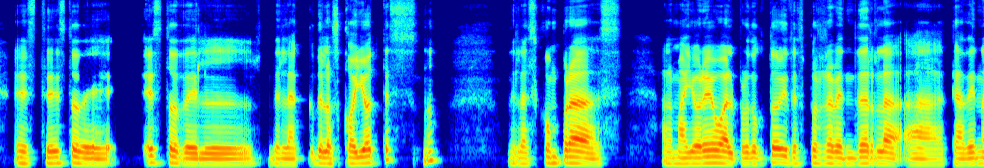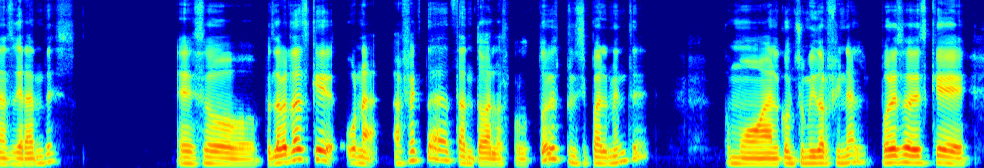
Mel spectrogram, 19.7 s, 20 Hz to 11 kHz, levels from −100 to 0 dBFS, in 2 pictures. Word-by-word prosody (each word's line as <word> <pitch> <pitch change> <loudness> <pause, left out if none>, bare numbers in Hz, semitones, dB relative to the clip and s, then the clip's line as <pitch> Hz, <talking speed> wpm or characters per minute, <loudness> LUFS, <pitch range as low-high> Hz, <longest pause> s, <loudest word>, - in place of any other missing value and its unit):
Este, 115 0 -1
esto 125 +1 0
de 110 -2 0 0.2
esto 130 -2 0
del 105 +1 +1
de 110 0 -6
la 105 0 -2
de 120 +1 -1
los 110 -1 0
coyotes, 130 - -1
¿no?, 180 0 -7 0.6
de - - -9
las 110 0 -5
compras 120 -4 +3 0.4
al 115 0 -6
mayoreo 115 +2 +4
al 115 -2 +3
productor 110 +4 +1
y - - +2
después 115 +1 -5
revenderla 115 -1 +1
a 100 -1 -2
cadenas 110 +1 -1
grandes. 125 +9 -3 1.0
Eso, 110 -4 -1
pues, - - -7
la 130 - +5
verdad 180 +8 +6
es 200 0 -4
que, 390 - +2
1, - - -2
afecta 180 0 -3
tanto 120 -7 -2
a 105 - +2
los 100 -1 -5
productores 105 - -3
principalmente, 125 - -5 0.7
como 110 -2 +1
al 110 0 +3
consumidor 120 +1 0
final. 135 +4 -5
Por 130 - +5
eso 135 +1 +5
es 130 -1 +4
que, 125 -5 +3
115 Hz, 135 wpm, -24 LUFS, 110-130 Hz, 1.0 s, verdad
